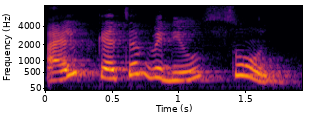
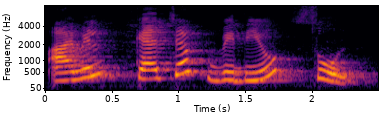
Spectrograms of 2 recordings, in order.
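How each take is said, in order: First: I will is contracted to I'll. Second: I will is said as two full words.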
